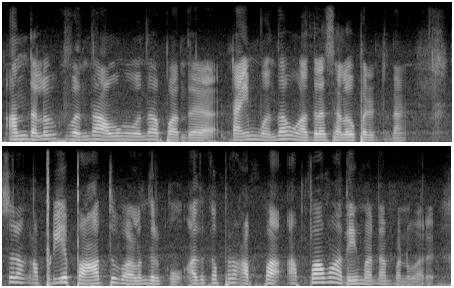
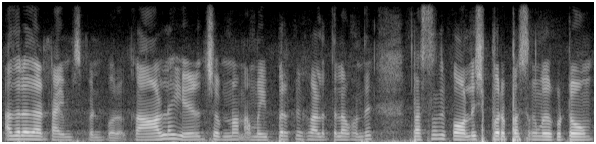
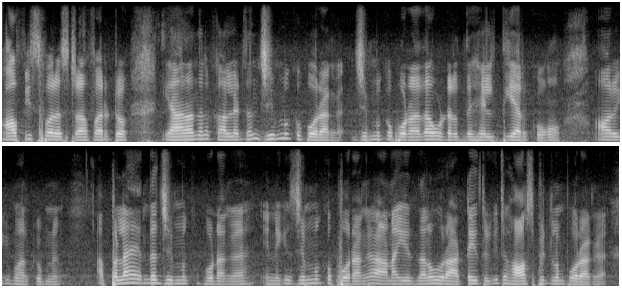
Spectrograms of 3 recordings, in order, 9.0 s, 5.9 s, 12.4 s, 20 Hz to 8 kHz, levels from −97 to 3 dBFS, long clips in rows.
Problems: none marked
